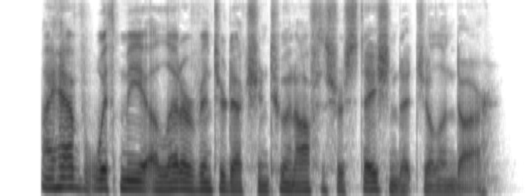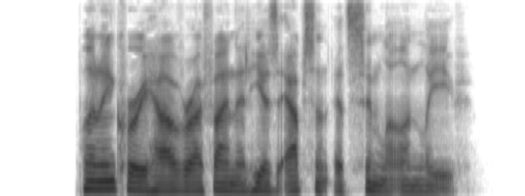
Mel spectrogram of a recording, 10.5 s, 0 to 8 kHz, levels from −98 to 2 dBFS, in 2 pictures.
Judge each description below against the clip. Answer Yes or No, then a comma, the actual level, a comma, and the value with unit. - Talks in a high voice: No, low, 105 Hz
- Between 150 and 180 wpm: Yes, average, 155 wpm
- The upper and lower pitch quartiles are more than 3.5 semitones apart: No, average, 3.0 semitones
